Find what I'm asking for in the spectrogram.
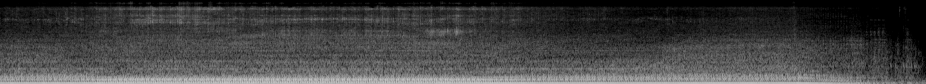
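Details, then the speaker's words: Kymron H20D Chinese mini excavator with a Yanmar diesel: steady idle with a light metallic buzz from the loose foot pedal plates rattling while running, then engine shuts off. "next thing these uh these little pedal back things they rattle when it's running can you hear"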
